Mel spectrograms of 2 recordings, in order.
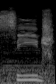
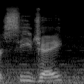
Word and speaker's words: Ciej: Uh, my name is Siege or CJ. Both are technically correct pronunciations. Uh, which is the best kind of correct.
